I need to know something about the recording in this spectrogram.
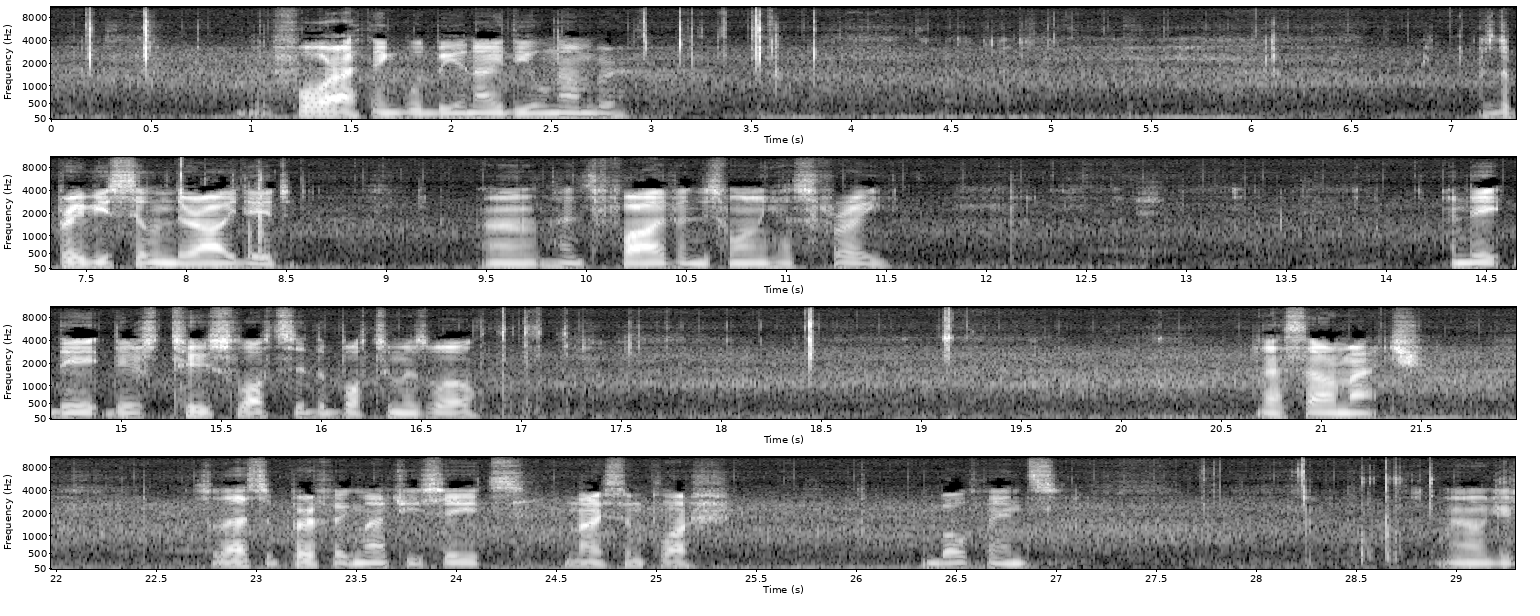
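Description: Small metal lock parts click and tick as they are handled.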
